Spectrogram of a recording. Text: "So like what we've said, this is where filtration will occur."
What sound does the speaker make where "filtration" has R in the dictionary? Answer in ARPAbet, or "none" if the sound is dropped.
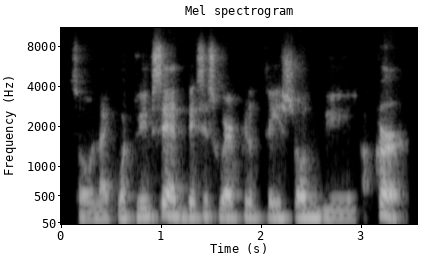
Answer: R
